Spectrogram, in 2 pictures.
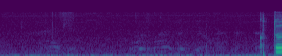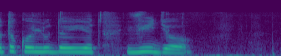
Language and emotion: Russian, neutral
